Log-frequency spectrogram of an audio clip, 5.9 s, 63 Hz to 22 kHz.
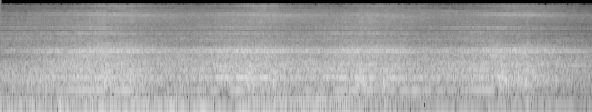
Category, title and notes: Sound effects > Vehicles
A recording of a tram passing by on Insinöörinkatu 41 in the Hervanta area of Tampere. It was collected on November 12th in the afternoon using iPhone 11. The weather was sunny and the ground was dry. The sound includes the whine of the electric motors and the rolling of wheels on the tracks.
